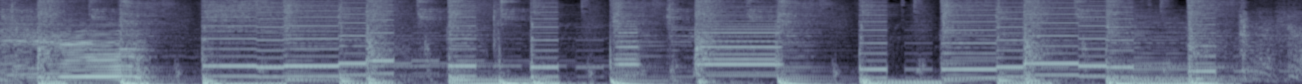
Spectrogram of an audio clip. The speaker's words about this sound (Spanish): La vaca en el autobús hace mu, mu, mu, mu, mu, mu, mu, mu, mu. La vaca en el autobús hace mu, mu, mu, por la ciudad.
